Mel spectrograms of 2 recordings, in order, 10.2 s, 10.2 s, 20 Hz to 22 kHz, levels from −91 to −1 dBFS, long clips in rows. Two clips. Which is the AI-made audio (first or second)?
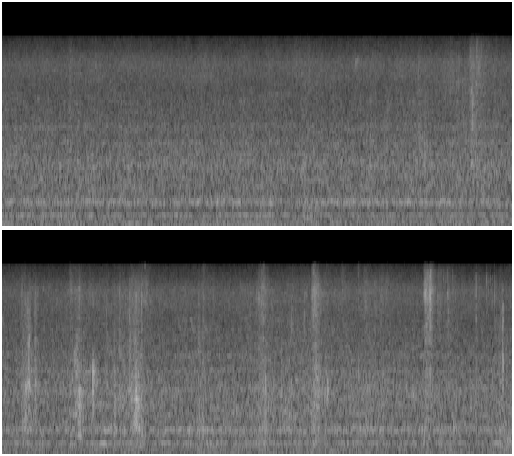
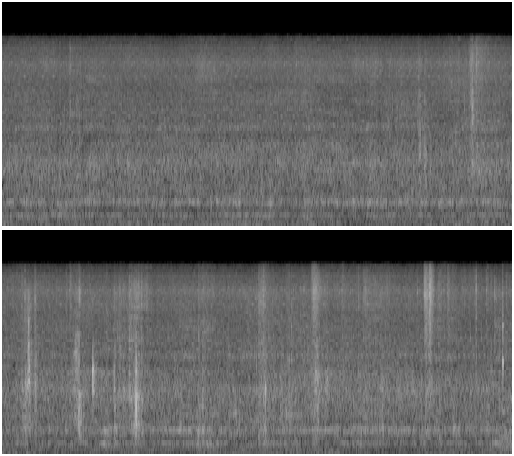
second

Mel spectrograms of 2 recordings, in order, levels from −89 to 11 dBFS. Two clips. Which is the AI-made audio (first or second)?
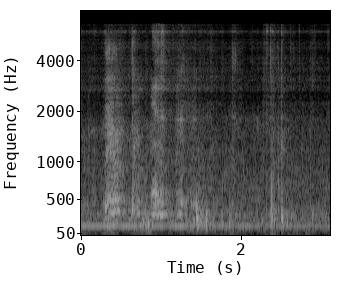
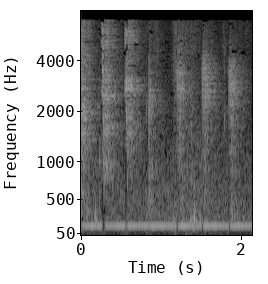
first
